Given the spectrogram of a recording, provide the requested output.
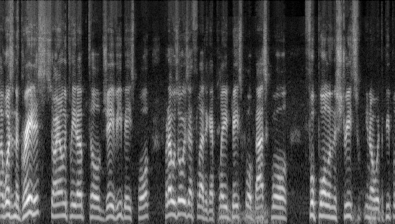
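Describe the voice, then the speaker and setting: With a New York accent, a man with a high pitch speaks at a fairly quick pace in a bright, sharp tone, with fairly even intonation and big swings in loudness, captured in a very clean recording with a silent background and a dry, close sound with no echo. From New York, Queens. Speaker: professional wrestler. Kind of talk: casual chat.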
